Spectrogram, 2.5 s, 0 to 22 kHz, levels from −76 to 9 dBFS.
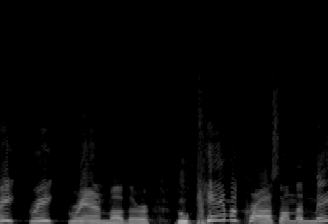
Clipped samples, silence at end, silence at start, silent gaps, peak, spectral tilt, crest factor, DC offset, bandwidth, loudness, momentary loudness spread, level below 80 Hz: under 0.1%; 0 s; 0 s; none; -16 dBFS; -6.5 dB/octave; 16 dB; under 0.1%; 13 kHz; -33 LUFS; 6 LU; -56 dBFS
